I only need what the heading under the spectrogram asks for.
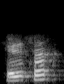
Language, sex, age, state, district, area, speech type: Kannada, male, 30-45, Karnataka, Gadag, rural, conversation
